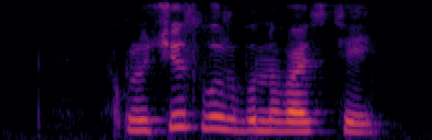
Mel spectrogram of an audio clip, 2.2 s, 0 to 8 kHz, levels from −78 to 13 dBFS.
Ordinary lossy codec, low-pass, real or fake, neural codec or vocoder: Opus, 24 kbps; 7.2 kHz; real; none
